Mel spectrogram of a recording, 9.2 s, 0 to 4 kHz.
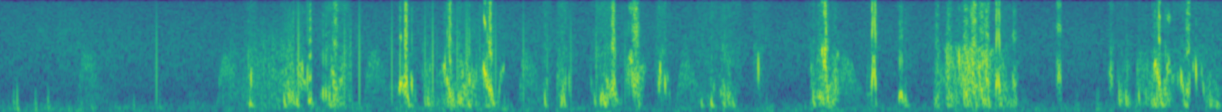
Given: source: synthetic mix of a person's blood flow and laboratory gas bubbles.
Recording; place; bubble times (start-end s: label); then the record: Doppler ultrasound of blood flow; subclavian vein
1.84-1.93 s: bubbles
2.09-2.62 s: bubbles
2.96-3.13 s: bubbles
3.16-3.79 s: bubbles
4.06-4.13 s: bubbles
4.17-4.31 s: bubbles
4.42-4.85 s: bubbles
4.90-5.03 s: bubbles
5.22-5.56 s: bubbles
5.65-5.72 s: bubbles
6.06-6.32 s: bubbles
6.50-6.60 s: bubbles
6.72-6.84 s: bubbles
7.00-7.65 s: bubbles
7.91-7.97 s: bubbles
8.31-9.17 s: bubbles
From the record:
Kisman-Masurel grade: 333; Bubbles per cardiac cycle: rolling drumbeat, 9 or more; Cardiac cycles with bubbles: 50 to 99%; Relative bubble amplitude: loud (0.450 to 0.775); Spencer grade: 3 (all of the cardiac periods contain showers or single bubble signals, but not dominating or overriding the cardiac motion signals); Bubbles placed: anywhere in the cardiac cycle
